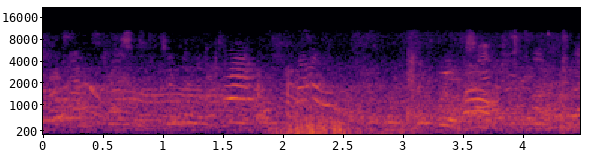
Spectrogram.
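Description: Players and spectators shouting and talking across an open rugby field, heard from a distance. There is a short thump about one and a half seconds in, followed by a brief low rumble.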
